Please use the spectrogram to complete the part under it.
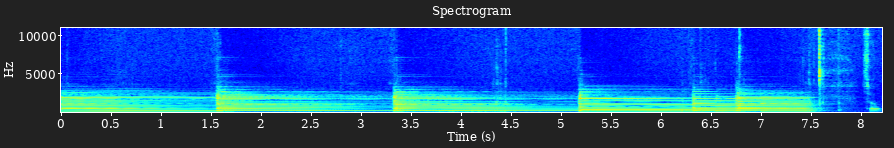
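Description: Piano chords of the verse of a song, with three main chords and one played twice: five sustained chords struck one after another, each ringing out loud and clear with no voice over them, ending in a brief fading tail.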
